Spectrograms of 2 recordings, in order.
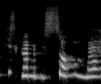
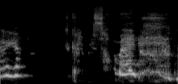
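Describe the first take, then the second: First: Said in the usual way. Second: Slow, much softer, breathless whisper through giggles; whispered laughing. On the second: Real, not acted. A wife giggling quietly so her sleeping husband won't hear. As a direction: whisper it while trying not to laugh.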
